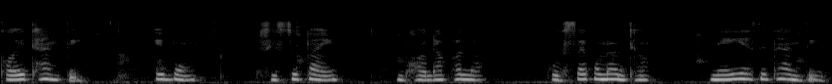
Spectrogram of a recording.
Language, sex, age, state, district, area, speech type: Odia, female, 30-45, Odisha, Cuttack, urban, spontaneous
